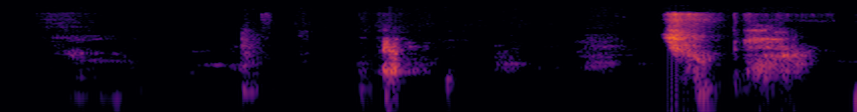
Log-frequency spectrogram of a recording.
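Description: A dog whimpers and makes soft, high yips in a home, with a few short, faint bursts scattered close by and some quiet whispered voices mixed in.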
